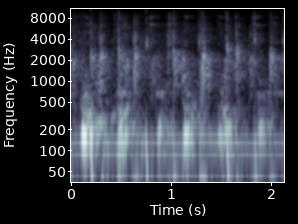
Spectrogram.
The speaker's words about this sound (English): Ashe, let's put a hand clap on that.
